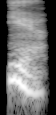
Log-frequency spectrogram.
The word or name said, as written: YOU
